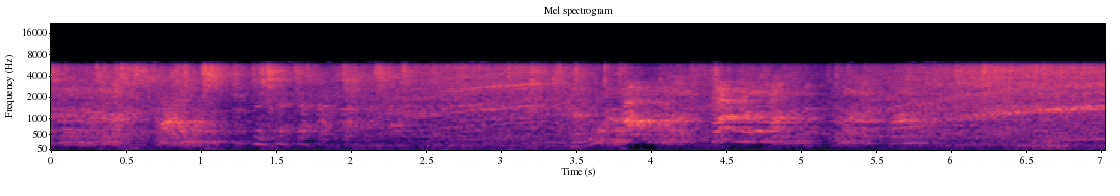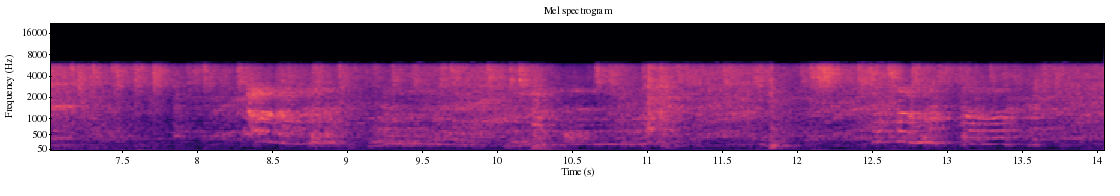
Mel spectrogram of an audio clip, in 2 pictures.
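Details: Fox Terrier chasing a radio-controlled toy SUV, mixing whining cries with short barks, a swooping whine near the middle, a person speaking and the toy car's motor audible.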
